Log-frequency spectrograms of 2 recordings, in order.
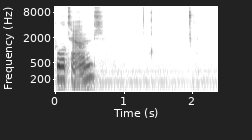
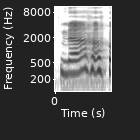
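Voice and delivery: ordinary talk

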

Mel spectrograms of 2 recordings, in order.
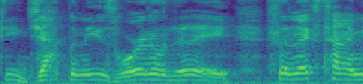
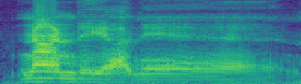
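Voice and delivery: low, very slow and loud; deep booming delivery; 10 semitones lower, 6 dB louder, much slower than usual. Shown as a demonstration. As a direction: boom it out like a big announcer. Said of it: "walk up to 'em and say".

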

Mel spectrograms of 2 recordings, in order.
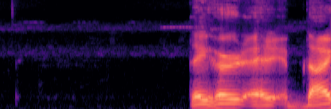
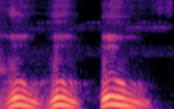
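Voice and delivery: higher mock owl hooting; owl hoots; 6 semitones higher, slower than usual. Explaining normal owl calls to viewers, higher mock hooting. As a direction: hoot it like an owl in the woods. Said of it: "normally owls like".

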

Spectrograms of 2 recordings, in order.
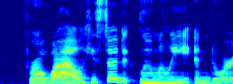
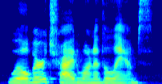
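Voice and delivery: plain reading voice

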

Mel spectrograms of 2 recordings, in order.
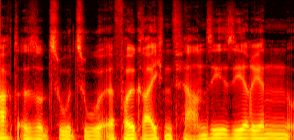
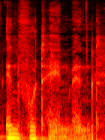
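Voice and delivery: dreary disappointment; 7 semitones lower, 6 dB quieter, slower than usual. Acted. Mock dread at the word.

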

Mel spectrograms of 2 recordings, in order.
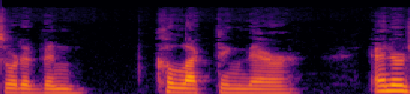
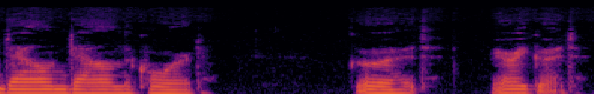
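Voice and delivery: calm grounding exercise. Acted. Guided grounding meditation.

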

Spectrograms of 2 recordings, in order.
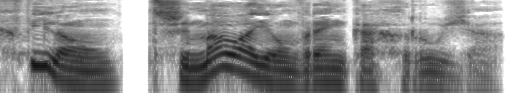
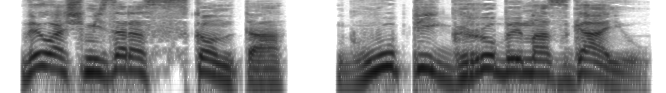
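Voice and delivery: a hammed-up angry princely taunt, higher; mock taunt; 7 semitones higher than usual. A narrator's reading. Prince taunting rival Bulbo, mock angry. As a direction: goad the fat rival out of the corner. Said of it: "zawołał Lulejka".

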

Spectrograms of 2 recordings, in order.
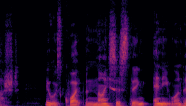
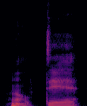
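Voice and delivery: rueful aside; 3 semitones lower, 7 dB quieter than usual. A narrator's reading.

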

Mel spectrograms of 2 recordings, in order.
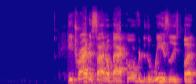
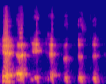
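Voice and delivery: showy laugh; 4 semitones higher, 5 dB louder than usual. Acted.

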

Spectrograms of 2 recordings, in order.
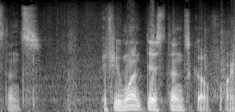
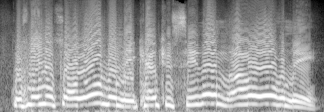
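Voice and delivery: high, loud acted panic; frantic patient, pitched way up; panicked hallucination; 13 semitones higher, 6 dB louder than usual. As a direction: cry out as if things are crawling on you.

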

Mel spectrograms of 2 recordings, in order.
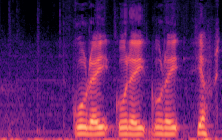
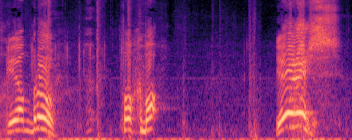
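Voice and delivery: excited cheer; 5 semitones higher, 5 dB louder than usual. Real, not acted. Cheering teammate during kill.

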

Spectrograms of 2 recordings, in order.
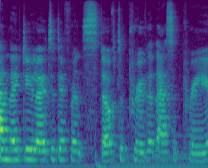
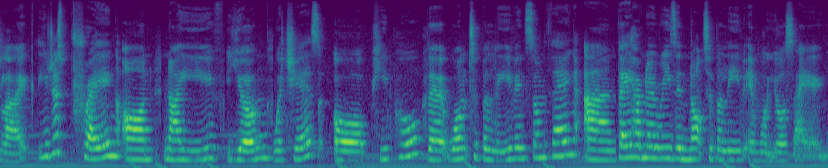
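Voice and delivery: normal talking voice

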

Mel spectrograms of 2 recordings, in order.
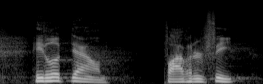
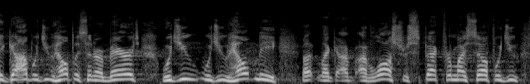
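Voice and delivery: raised, pleading prayer voice; 7 semitones higher than usual. Retold or imitated. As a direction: beg God for help, voice up high. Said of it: "We say".

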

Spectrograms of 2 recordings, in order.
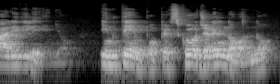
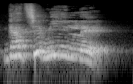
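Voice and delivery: much higher, slow, drawn-out thanks; effusive thanks; 10 semitones higher, slower than usual. Acted. Old donkey thanking the gnus, gushing. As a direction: stretch out grazie with delight. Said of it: "rispose Celso".

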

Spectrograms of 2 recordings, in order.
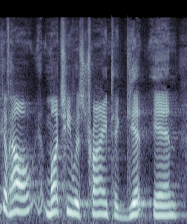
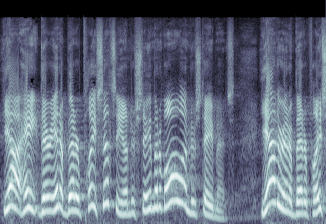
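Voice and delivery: loud, high, emphatic proclamation; exultant preaching; 7 semitones higher, 6 dB louder, faster than usual. Real, not acted. Preacher celebrating heaven to the congregation, exultant. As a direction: proclaim it like fantastic news.

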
